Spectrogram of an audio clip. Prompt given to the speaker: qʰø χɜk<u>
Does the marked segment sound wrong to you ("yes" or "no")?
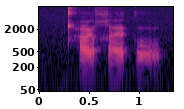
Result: yes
